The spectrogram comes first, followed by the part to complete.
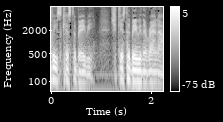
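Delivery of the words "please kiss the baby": hurried, urgent, much quieter and lower. Husband retells them presenting baby Nico to his wife: retelling a hurried request.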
